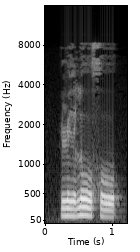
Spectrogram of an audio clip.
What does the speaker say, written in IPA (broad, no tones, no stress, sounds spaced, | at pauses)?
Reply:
ɭ ɪ l o x o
